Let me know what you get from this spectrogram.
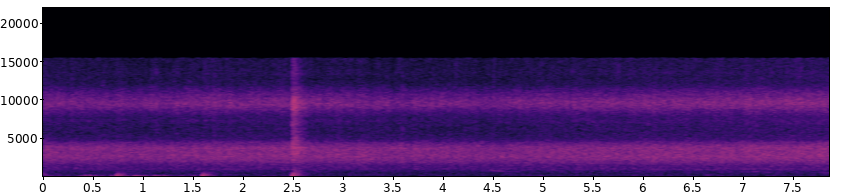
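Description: Steady hiss of rain falling, with a few short knocks close by in the first three seconds.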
